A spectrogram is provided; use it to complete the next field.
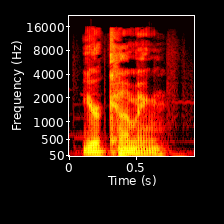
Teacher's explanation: a rising intonation at the end of the sentence makes it a question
